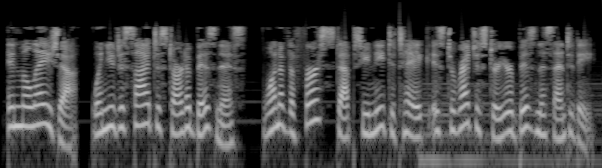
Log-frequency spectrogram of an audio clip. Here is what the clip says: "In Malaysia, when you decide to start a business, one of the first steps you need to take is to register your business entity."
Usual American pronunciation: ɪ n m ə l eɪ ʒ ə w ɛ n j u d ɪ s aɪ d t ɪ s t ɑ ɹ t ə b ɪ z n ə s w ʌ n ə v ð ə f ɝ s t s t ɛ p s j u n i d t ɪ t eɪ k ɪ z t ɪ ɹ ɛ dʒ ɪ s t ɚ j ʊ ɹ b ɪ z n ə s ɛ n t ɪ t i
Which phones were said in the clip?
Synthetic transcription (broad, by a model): ɪ n m ə l eɪ ʒ ə w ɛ n j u d ɪ s aɪ d t ɪ s t ɑ ɹ t ə b ɪ z n ə s w ʌ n ə v ð ə f ɝ s t s t ɛ p s j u n i d t ɪ t eɪ k ɪ z t ɪ ɹ ɛ dʒ ɪ s t ɚ j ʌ ɹ b ɪ z n ə s ɛ n t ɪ t i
